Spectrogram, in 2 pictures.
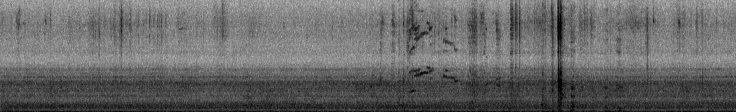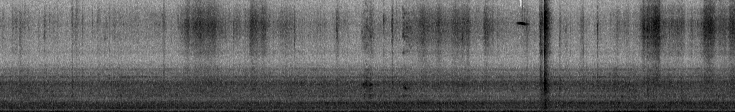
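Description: Steady running noise of a passenger train carriage heard from inside while under way, with a sharp click about a third of the way through and another near the end.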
